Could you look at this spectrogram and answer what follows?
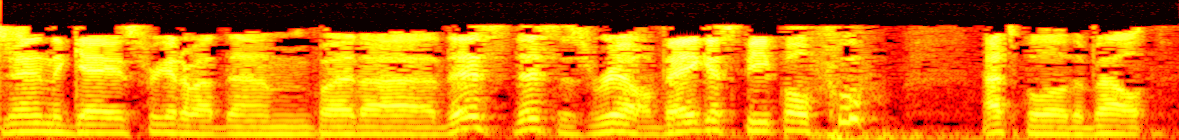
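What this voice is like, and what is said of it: Sarcastic delivery. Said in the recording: “I'm being sarcastic. ... I don't know if that's a time for sarcasm.”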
